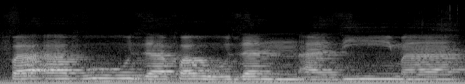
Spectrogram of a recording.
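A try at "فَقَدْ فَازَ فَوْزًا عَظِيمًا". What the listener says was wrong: Sudah bagus, dha-nya kita tebalkan sedikit lagi. Jadi seperti yang sudah kita sampaikan ya di video-video sebelumnya, untuk memendekkan huruf zai ini kita punya momen ya, punya hal yang bisa kita gunakan untuk ancang-ancang kita agar zai-nya ini pendek begitu.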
